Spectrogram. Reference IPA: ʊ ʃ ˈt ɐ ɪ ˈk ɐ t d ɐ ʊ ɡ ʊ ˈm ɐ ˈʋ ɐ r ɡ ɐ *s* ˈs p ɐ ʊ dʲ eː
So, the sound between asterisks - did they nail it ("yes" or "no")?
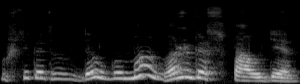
yes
